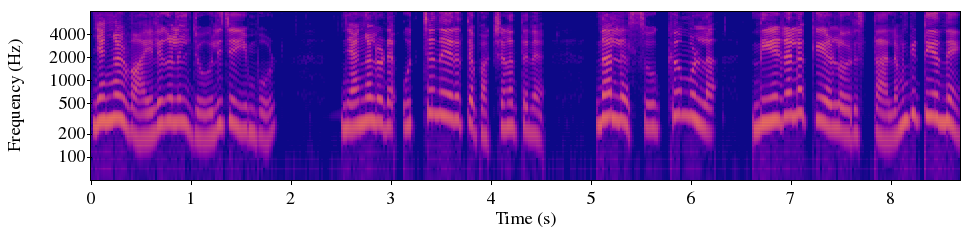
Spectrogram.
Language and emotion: Malayalam, happy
